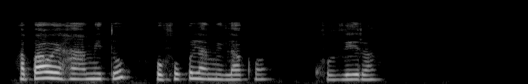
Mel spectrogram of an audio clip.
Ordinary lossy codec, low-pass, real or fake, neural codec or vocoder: AAC, 48 kbps; 7.2 kHz; fake; codec, 16 kHz, 16 kbps, FreqCodec, smaller model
